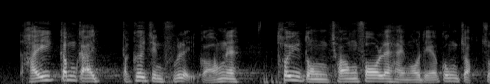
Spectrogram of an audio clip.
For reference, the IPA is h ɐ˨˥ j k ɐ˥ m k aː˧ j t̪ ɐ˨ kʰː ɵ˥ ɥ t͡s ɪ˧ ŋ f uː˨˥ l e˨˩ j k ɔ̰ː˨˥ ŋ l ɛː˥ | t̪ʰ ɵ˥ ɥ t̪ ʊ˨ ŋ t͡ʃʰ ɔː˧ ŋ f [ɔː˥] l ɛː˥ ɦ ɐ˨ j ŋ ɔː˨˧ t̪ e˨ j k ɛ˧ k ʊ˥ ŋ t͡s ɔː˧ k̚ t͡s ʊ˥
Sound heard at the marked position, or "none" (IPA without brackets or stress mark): ɔː˥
